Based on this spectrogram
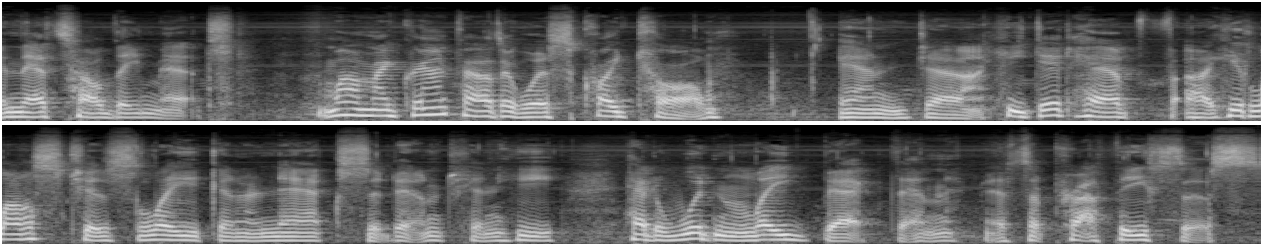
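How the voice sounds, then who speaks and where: Over noticeable background noise, a woman with an American accent speaks at a very deep, low pitch and a fairly slow pace, her intonation lively. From US Midwest, southwest Detroit, Michigan. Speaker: family elder interviewee. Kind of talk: oral history interview. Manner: halting, many fillers.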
